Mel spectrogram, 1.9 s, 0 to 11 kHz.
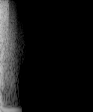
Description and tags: A club snare that I've used in a song. :) Thank you!
Made in Logic Express 9 by layering a snare on top of a clap and a kick.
